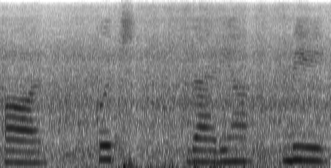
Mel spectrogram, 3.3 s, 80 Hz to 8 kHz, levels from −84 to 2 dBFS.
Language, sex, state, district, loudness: Hindi, female, Chandigarh, Chandigarh, -14 LUFS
